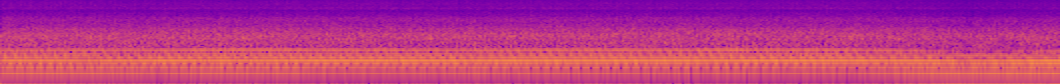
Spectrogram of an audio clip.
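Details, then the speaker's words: Craftsman self-propelled mower after the clogged jet was cleared; idle governor adjusted back down, having been raised earlier likely because the jet was clogging. Strong steady hum holding speed, then settling to a slightly lower even note; normal running. "okay so i gave it a little uh governor adjustment there on the idle because when i was test cutting with it i upped the idle a little bit probably because that stuff was maybe starting to clog up in the jet"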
